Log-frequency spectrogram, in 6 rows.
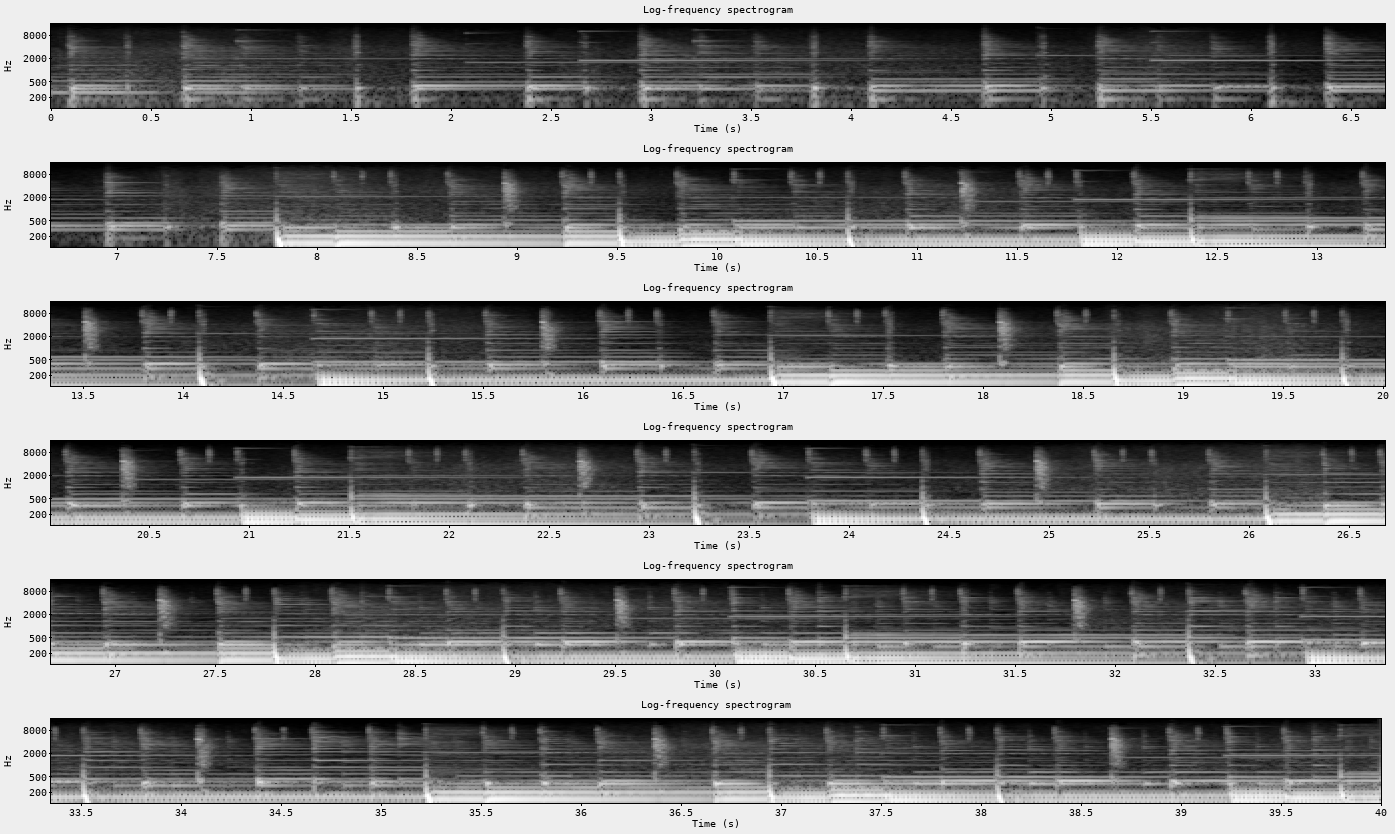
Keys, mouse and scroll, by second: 0.7-3.0 middle drag, 3.0 click, 3.4 scroll up 3, 4.5 click, 8.7 click, 10.5 click, 10.8 middle click, 11.3 scroll down 1, 12.0-13.0 scroll down 4, 13.0-16.0 middle drag, 16.9-18.1 middle drag, 18.1 click, 19.3 shift+click, 19.8 shift+click, 20.3 shift+click, 20.5 shift+click, 20.9 shift+click, 22.2 ctrl+c, 23.3 shift+click, 24.3 ctrl+v, 24.8 click, 26.1-28.2 ctrl+middle drag, 28.2-29.5 scroll up 3, 29.5 click, 31.8 r, 35.0-38.1 middle drag, 38.1 scroll up 2, 38.9-40.0 shift+middle drag.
